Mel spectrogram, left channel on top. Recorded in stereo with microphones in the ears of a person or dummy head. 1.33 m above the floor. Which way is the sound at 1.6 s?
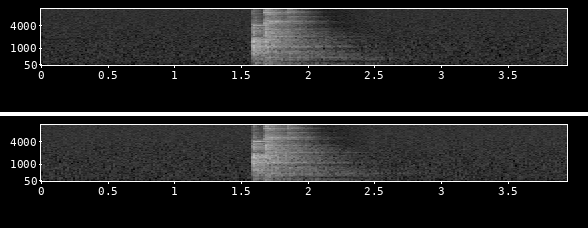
20° left (ahead or behind).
